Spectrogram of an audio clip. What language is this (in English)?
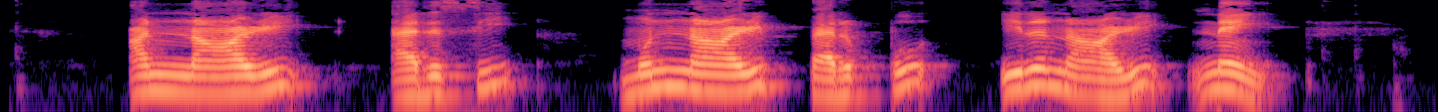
Tamil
